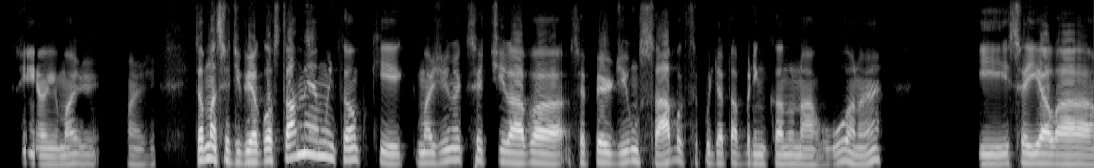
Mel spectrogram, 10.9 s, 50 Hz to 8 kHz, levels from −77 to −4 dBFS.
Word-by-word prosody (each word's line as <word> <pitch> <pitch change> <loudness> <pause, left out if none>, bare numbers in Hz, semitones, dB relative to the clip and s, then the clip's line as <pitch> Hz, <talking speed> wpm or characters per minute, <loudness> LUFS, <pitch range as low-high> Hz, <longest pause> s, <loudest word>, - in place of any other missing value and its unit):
Sim, - - -6
eu 105 0 0
imagi 110 +2 -4 0.3
imagi 100 -1 -12 0.3
então, 155 - +3
mas 170 -2 +5
você 145 - -1
devia 130 +1 +3
gostar 155 +7 +3
mesmo 220 -3 +3
então, 160 -2 +1
porque 115 -5 -4
imagina 130 +6 -2
que - - -28
você 150 - -3
tirava 125 -4 +3
você 125 - -7
perdia 125 +1 0
um 145 - 0
sábado, 145 +1 +1
que - - -26
você - - -16
podia 120 0 -5
estar 120 +1 -2
brincando 110 -1 -3
na 105 -1 -1
rua, 110 +8 -4
né, 125 +9 -3 1.0
e 110 0 -2
você 125 - -2
ia 120 0 +4
lá, 110 -2 +3
120 Hz, 175 wpm, -21 LUFS, 110-145 Hz, 1.0 s, mas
